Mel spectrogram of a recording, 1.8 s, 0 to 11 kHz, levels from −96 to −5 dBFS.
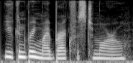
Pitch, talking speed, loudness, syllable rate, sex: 185 Hz, 235 wpm, -17 LUFS, 5.5 syllables/s, female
